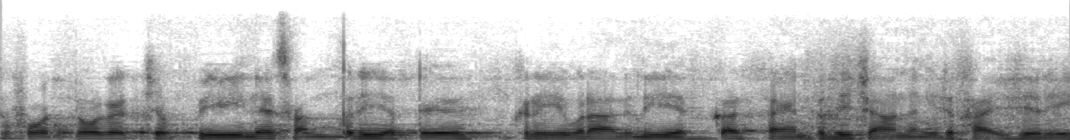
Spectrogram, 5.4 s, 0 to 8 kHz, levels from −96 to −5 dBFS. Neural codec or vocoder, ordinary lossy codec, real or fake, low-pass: codec, 16 kHz, 1.1 kbps, Voila-Tokenizer; none; fake; 7.2 kHz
